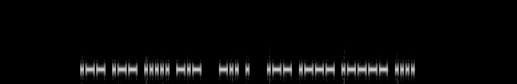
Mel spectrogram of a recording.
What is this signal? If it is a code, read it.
Morse code, heard as a keyed tone, about 46 wpm, 700 Hz. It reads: WW5K DE WJ1H
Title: USA Callsign DE Callsign - 4 Characters - 45wpm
